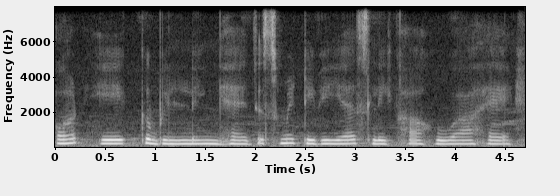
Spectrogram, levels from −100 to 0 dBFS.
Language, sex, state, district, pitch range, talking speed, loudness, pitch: Hindi, female, Jharkhand, Ranchi, 195-210 Hz, 115 wpm, -16 LUFS, 200 Hz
